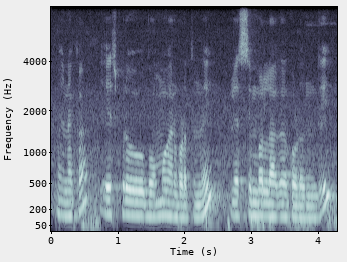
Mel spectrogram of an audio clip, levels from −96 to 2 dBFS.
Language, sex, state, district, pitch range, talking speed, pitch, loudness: Telugu, male, Telangana, Hyderabad, 125-140 Hz, 125 wpm, 135 Hz, -16 LUFS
